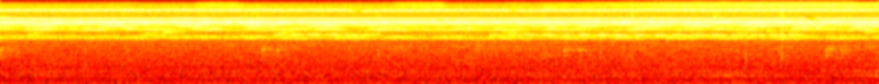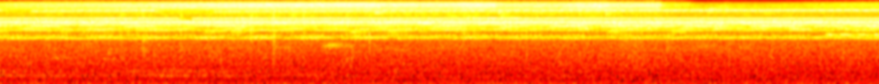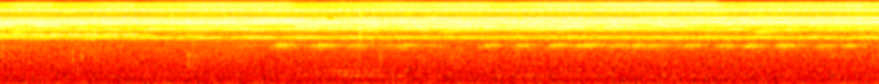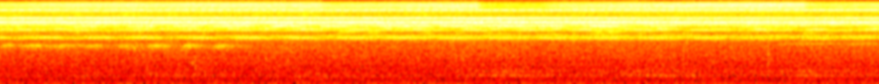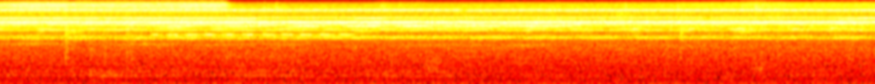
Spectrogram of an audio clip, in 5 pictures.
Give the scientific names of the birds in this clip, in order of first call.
Micrastur buckleyi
